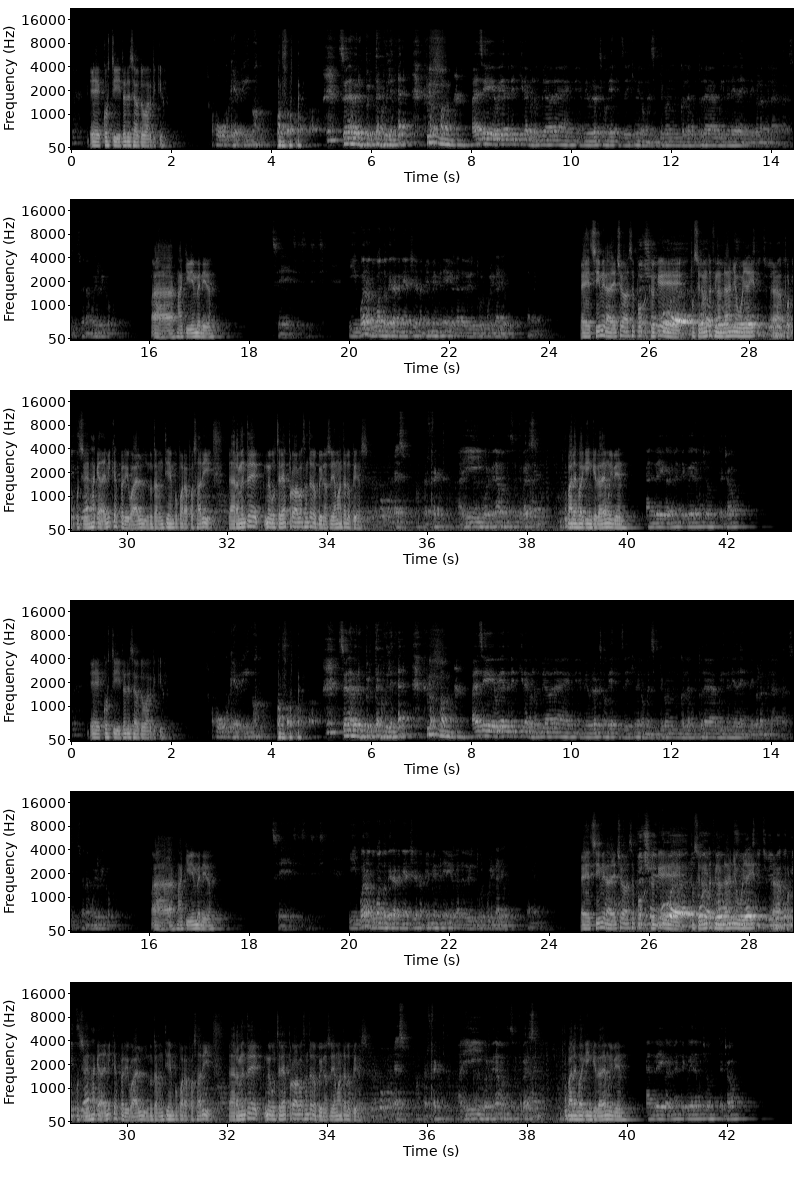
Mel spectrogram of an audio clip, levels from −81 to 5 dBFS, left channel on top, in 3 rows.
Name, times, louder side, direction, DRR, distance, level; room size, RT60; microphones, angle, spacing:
voice 1, 0.4-1.9 4.1-4.3 7.1-7.6 16.0-17.3 24.6-34.8 38.8-40.0, left 2 dB, 15° left, 6 dB, 0.3 m, -31 dB
voice 2, 2.8-3.8 4.1-15.2 18.5-19.5 20.0-23.2 23.6-23.8 35.3-35.6 35.9-38.3 40.4-42.3, equal, 40° right, -3 dB, 4.2 m, -38 dB
sound 1, 25.1-30.3 30.6-39.6, right 2 dB, 60° right, 1.1 m, -33 dB
14.5 x 10.0 x 3.1 m, 0.87 s
head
